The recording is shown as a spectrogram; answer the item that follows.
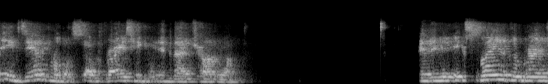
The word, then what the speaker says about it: genre: genre one day uh this word is from French so uh pronunciation is very strange it's genre it's not genre uh regardless of genres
